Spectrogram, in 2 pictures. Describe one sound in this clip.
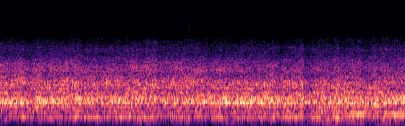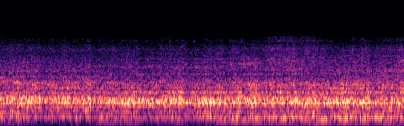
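A large crowd sings together in unison.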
